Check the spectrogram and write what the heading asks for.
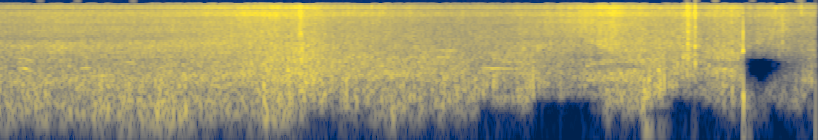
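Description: Small waves washing and breaking around the legs in shallow surf, a steady rush of foamy water that swells about two seconds in, with a couple of short knocks near the end.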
